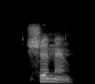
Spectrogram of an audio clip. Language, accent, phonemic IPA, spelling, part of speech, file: French, France, /ʃə.mɛ̃/, chemins, noun, LL-Q150 (fra)-chemins.wav
- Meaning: plural of chemin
